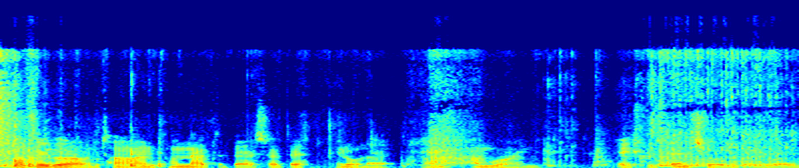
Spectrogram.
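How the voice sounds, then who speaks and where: Moderate pace against noticeable background noise. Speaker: youtuber hosting toy battle videos. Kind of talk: casual commentary.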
